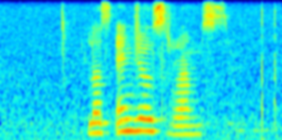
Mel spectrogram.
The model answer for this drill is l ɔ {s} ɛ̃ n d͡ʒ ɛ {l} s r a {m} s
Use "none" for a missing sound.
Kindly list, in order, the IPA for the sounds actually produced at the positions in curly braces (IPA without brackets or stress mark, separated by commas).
s, l, m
